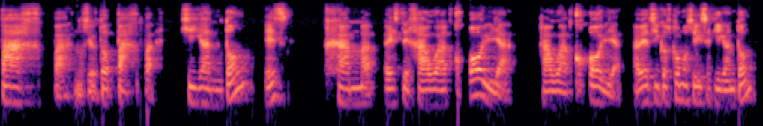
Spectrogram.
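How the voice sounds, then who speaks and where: Slow husky Peruvian teacher. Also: male voice, medium pitch, animated, a bit bright. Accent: Peruvian Spanish. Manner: slow, repeats words for students to echo. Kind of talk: classroom lesson.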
